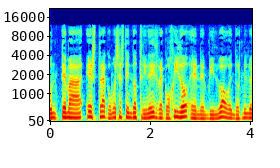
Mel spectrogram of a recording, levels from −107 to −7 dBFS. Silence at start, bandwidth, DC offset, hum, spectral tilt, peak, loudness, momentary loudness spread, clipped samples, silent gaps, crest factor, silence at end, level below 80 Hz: 0 s; 12 kHz; under 0.1%; none; -8 dB/octave; -2 dBFS; -19 LUFS; 5 LU; under 0.1%; none; 16 dB; 0 s; -50 dBFS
